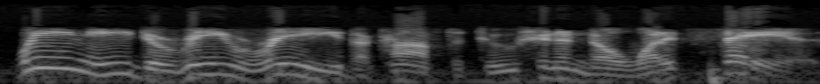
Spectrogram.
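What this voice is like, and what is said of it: Impression of Herman Cain. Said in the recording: “how good an impression of Herman Cain that is ... what he thought was ... doing Herman Cain”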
